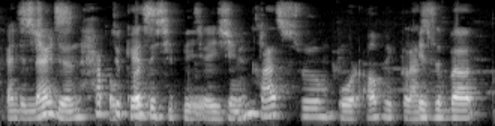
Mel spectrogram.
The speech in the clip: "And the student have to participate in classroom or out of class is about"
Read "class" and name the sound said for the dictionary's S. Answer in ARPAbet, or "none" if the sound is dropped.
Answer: none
